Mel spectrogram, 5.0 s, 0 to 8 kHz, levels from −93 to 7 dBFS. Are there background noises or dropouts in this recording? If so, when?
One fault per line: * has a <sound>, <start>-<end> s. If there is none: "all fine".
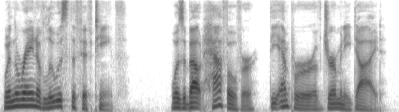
all fine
